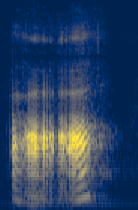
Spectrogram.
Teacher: it first steps down then Rises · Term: Third tone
